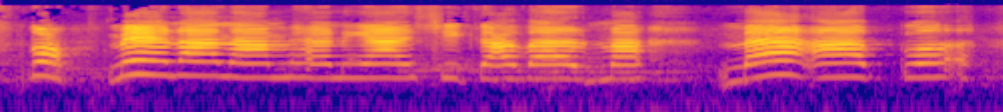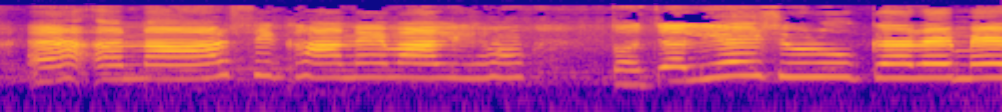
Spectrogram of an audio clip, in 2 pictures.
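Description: A young girl singing a rhyme solo in a high voice, holding notes between short phrases, without accompaniment.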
